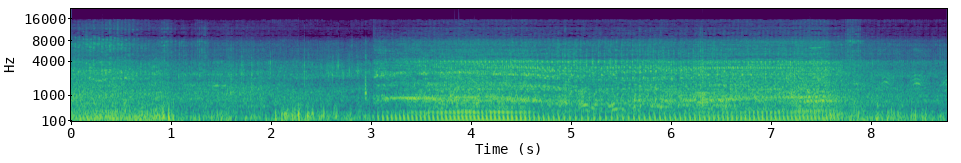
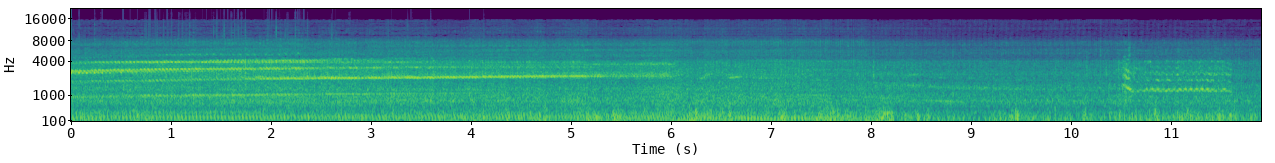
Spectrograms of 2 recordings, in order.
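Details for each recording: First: Hero Splendor Pro motorcycle, which made a noise from the gear primary drive when accelerating in gear, with the primary drive being replaced: an even, steady idle with a smooth firing beat and no knock or rattle, so the engine sounds healthy. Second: Hero Splendor Pro before repair, noise when riding in gear: engine running with a thin high whine and gear chatter over the exhaust; worn primary drive gear noise, fixed by replacing the primary drive gear.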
